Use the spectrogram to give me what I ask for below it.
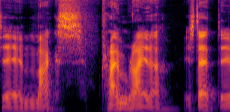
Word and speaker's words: Pramreiter: It's Max Pramreiter. Is that pronounced Yeah, correct, I would say Max?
